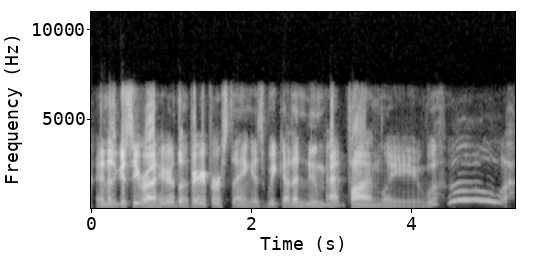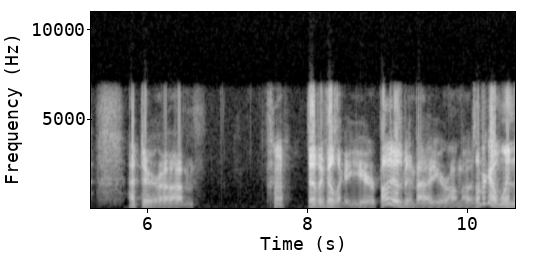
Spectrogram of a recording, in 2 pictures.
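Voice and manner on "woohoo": excited woohoo. Real, not acted. Cheering new map.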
